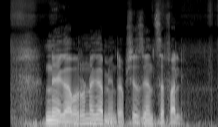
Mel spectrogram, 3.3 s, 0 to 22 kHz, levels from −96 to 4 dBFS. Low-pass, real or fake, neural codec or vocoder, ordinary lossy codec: none; real; none; none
